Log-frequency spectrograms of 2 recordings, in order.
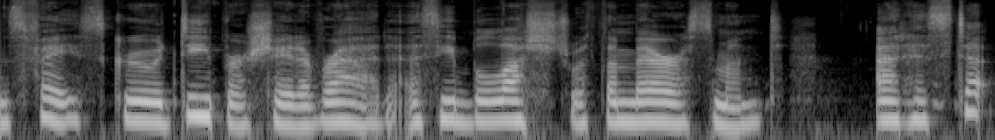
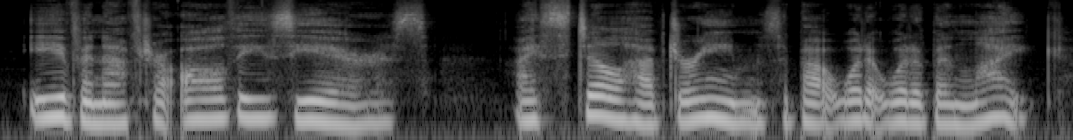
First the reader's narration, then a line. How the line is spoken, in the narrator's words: He replied quietly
